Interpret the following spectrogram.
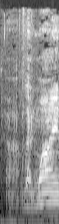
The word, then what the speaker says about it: Len Wein: Writing by Len Wein, I believe is how you pronounce his name, with art by Jay Lee on Ozymandias.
